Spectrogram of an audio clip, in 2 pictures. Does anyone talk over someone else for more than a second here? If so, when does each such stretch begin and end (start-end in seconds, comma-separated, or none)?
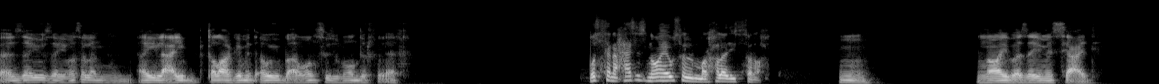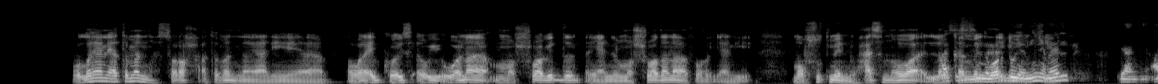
21.0-22.3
